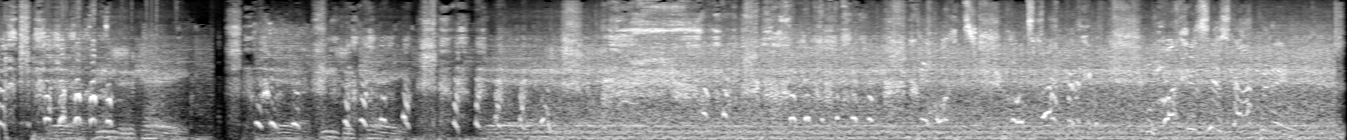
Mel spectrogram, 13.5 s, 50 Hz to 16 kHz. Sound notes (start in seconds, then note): 2.0 laughing; 4.1 still laughing; 6.9 infinite "Yeah, piece of cake"s continue playing on top of each other; 9.7 still laughing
